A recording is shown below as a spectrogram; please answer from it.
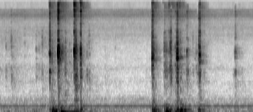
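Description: Typing on a computer keyboard while entering text into an Excel macro button, two short bursts of close, quiet keystrokes separated by a pause, with a steady background hum.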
